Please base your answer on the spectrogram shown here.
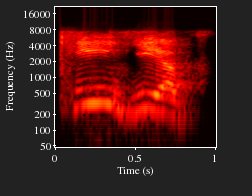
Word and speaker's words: Kiev: So I call it Kiev in Russian pronunciation.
